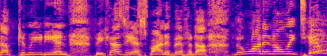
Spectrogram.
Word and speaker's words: spina bifida: I was born with spina bifida. A lot of people don't know what that is. It's pronounced spina bifida.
